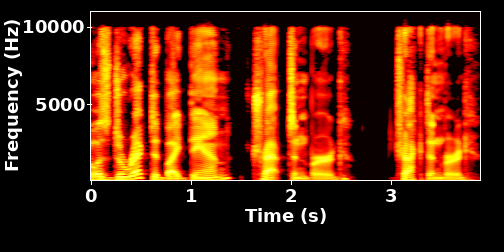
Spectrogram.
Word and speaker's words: Trachtenberg: Trachtenberg. How do you say it? Trachtenberg. Yeah. Tracton, like a As tractor. in like track race. Okay. Oh, yeah. Tractor. Tractin. Trachtenberg. Trachtenberg. Trachtenberg. There you go.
